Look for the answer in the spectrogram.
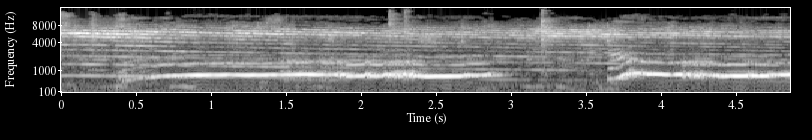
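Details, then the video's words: A pet Chihuahua howls at fire engine siren sound effects in long, sustained, wavering notes, rising into each howl and holding it steady, as he does whenever he hears fire engines. "Dog howling at fire engine siren sounds"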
